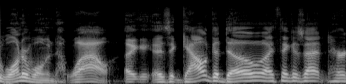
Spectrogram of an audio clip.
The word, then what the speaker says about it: Gal Gadot: Is it Gal Gadot?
